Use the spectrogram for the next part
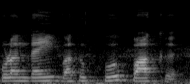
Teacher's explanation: அவ்வெழுத்துக்களின் சொல்லின் முதலிலும் இடையிலும் வரும்பொழுது முழுமையாக ஒலிக்கிறது. இறுதியில் வரும்போது ஒரு மாத்திரைக்கு பதிலாக அரை மாத்திரை அளவு ஒலிக்கிறது. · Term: குற்றியலுகரம்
